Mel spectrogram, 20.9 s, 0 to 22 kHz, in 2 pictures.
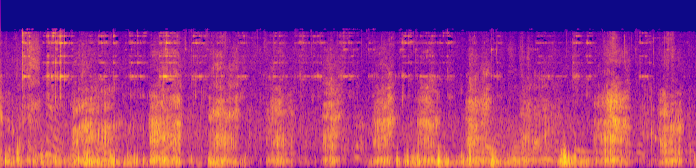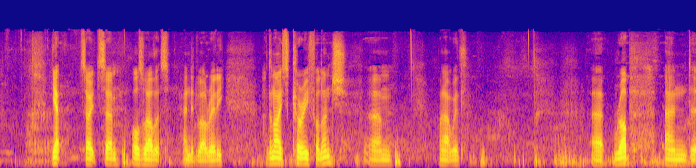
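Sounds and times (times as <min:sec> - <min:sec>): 
large dog growling: 0:00.6 - 0:11.2
speech: 0:11.2 - 0:17.6, 0:19.3 - 0:20.8.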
